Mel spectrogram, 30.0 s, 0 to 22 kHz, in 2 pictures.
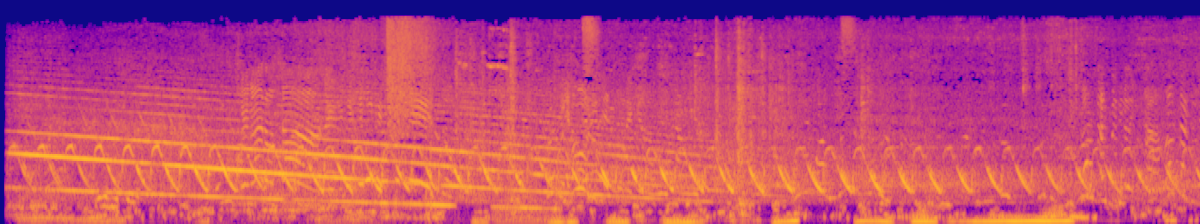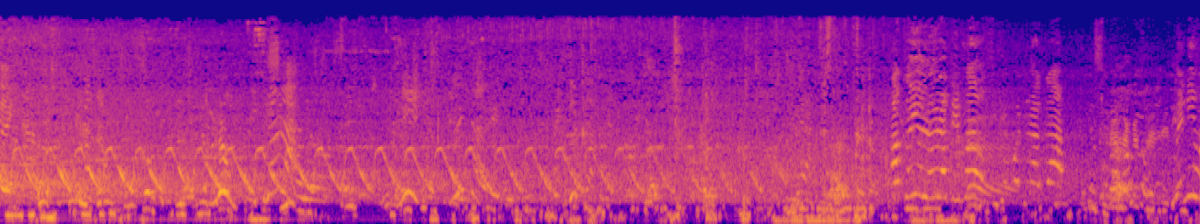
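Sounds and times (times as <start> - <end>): siren yelping: 0.1 - 25.7
steady siren tone: 0.1 - 26.9.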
